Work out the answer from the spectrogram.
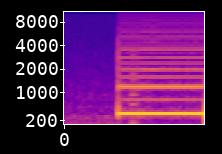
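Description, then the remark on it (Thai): After a moment of near silence, a loud, steady telephone call tone for the third incoming call on a YouTube show cuts in abruptly and holds as one unbroken electronic beep until the end, with no voices. “เสียงโทรศัพท์ดังมากครับ”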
